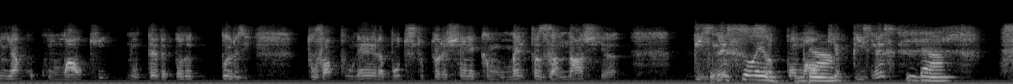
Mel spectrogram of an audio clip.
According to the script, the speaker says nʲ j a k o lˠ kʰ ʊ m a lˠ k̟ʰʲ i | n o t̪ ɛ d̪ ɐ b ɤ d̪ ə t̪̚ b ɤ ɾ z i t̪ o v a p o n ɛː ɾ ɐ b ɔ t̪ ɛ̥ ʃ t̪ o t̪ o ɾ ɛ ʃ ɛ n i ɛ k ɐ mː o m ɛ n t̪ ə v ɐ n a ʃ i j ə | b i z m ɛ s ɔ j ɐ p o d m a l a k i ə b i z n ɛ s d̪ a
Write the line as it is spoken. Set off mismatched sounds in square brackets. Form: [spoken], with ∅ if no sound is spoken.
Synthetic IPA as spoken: nʲ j a k o lˠ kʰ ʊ m a lˠ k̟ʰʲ i | n o t̪ ɛ d̪ ɐ b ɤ d̪ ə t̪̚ b ɤ ɾ z i t̪ o v a p o n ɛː ɾ ɐ b ɔ t̪ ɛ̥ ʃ t̪ o t̪ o ɾ ɛ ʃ ɛ n i ɛ k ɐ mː o m ɛ n t̪ ə [z] ɐ n a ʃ i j ə | b i z [n] ɛ s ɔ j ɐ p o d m a l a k i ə b i z n ɛ s d̪ a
